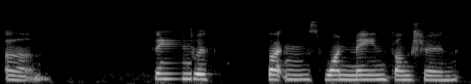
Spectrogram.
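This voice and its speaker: A woman's voice: fairly high pitch, fairly even intonation, very slow, no echo, lo-fi sound. A young woman casually explaining things to a club meeting, chatty and loose with ums and small laughs, over a video call. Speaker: student club presenter.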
